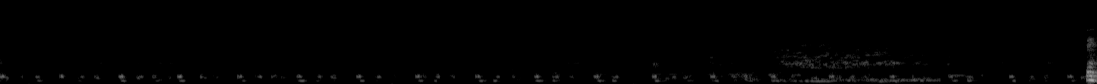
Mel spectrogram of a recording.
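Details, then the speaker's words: Summation gallop: rapid, repeating clusters of dull heart sounds in a galloping rhythm, with third and fourth heart sounds fused; described as typical of heart failure with diastolic dysfunction. "ahora bien tenemos el ritmo conocido como galope de zuma"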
